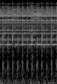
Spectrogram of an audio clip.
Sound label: count Up Loop Shorter; riches of midgard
